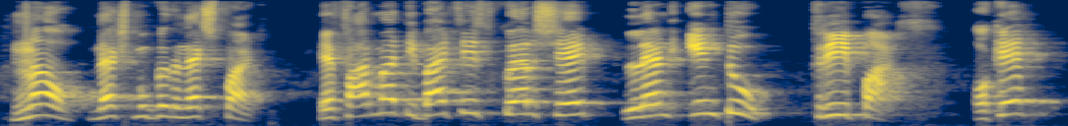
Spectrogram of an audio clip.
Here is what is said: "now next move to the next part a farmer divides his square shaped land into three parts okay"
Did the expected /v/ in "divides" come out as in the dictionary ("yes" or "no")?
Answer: no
